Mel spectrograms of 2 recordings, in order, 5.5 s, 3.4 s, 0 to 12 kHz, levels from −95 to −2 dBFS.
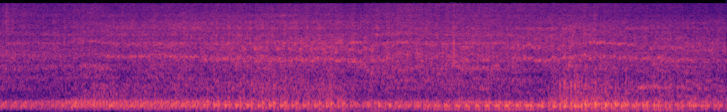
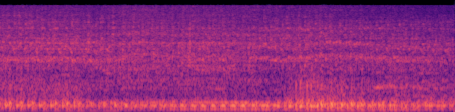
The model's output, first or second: first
